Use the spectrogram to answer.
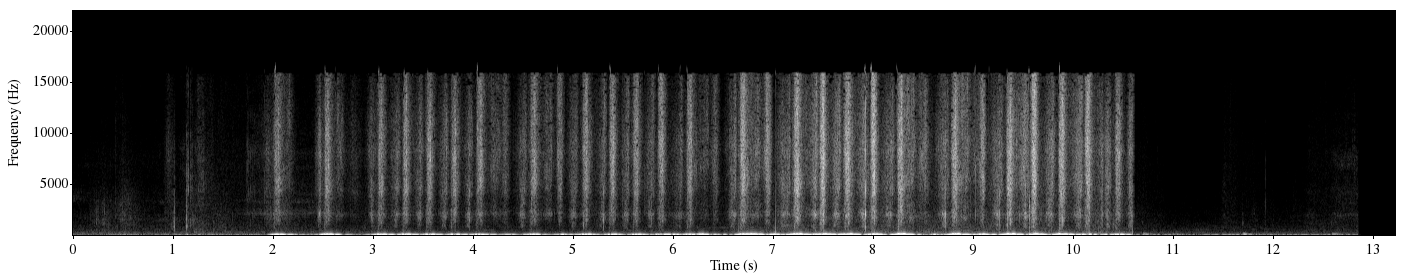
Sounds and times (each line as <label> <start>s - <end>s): shook it in random orders 1.9s - 10.6s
